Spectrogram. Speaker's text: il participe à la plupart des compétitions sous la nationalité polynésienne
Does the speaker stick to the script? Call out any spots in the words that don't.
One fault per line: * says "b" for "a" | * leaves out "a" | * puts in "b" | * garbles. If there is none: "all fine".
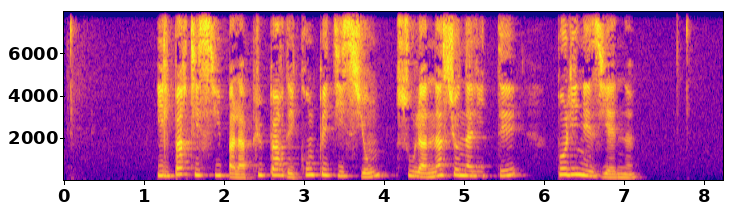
all fine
